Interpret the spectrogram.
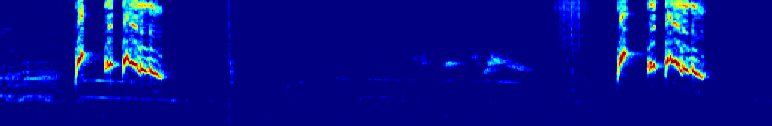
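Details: Sweet three-syllable song of a red-whiskered bulbul: two loud, clear, warbled phrases of quick up-and-down notes, three seconds apart, with faint soft notes in between.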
